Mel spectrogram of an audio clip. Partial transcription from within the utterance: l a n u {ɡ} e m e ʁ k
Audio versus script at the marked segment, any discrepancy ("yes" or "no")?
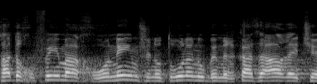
yes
